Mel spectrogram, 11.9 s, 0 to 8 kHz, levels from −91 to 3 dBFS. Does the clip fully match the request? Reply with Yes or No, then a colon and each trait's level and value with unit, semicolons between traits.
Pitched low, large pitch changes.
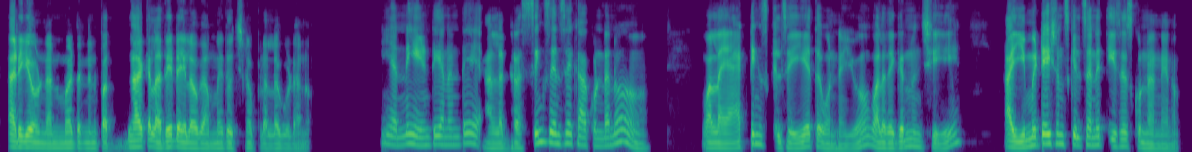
Yes: low, 115 Hz; wide, 8.2 semitones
